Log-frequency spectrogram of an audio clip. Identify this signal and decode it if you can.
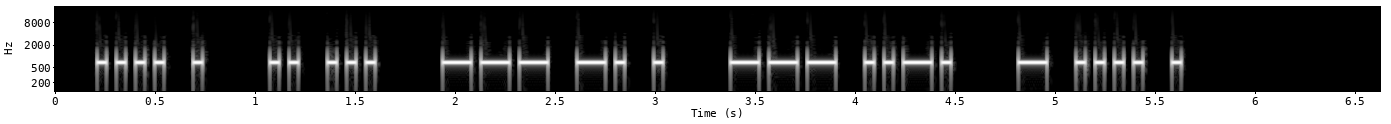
Morse code, heard as a keyed tone, about 25 wpm, 700 Hz. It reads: HE IS ONE OF THE
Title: Sets of 5 Words Encore 25wpm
